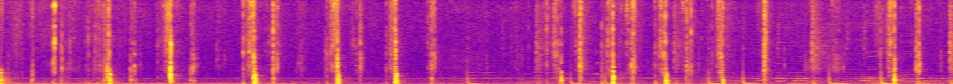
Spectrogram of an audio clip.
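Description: Tarot cards being shuffled and handled for a reading, many crisp slaps and snaps in an irregular rhythm, fairly quiet and without voices.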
